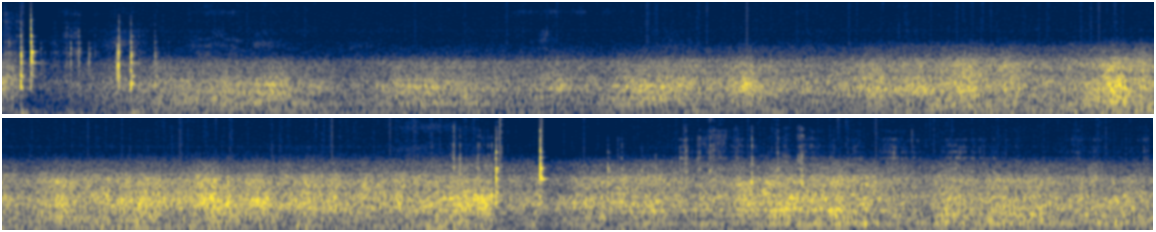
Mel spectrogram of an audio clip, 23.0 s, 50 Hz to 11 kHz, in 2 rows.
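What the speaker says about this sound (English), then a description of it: "Well, the Navy's here with the F-18s." Navy F-18 jets near Naval Air Station Whidbey Island roar overhead in a loud, sustained rumble that swells and holds for over twenty seconds.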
